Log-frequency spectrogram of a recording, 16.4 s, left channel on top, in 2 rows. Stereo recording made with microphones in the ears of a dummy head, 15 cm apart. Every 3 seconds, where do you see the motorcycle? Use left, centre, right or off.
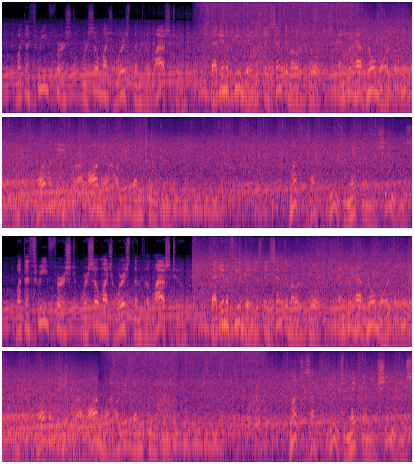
left, left, centre, right, right, right.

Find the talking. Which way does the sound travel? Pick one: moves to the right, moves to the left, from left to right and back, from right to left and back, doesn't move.
from right to left and back.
